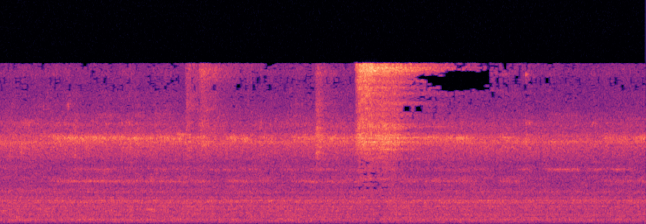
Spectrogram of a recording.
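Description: Passenger train running along the rails, heard from beside an open coach window: a steady rumble and rush of wheels on track.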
